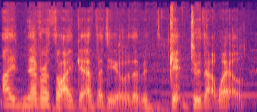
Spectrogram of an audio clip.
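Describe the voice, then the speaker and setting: A young woman with a mid-range Scottish accent, chatting casually as a podcast guest, quick to laugh and restart her sentences. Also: low-pitched, steady tone, creaky, dark tone, soft background music. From Scotland. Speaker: podcast guest, anime video creator. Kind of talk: casual chat.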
